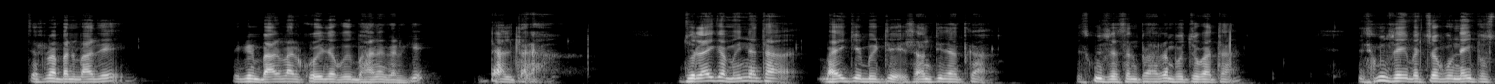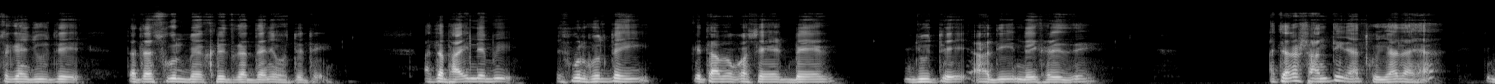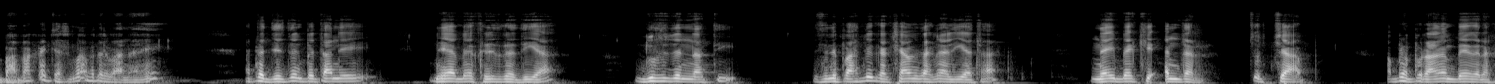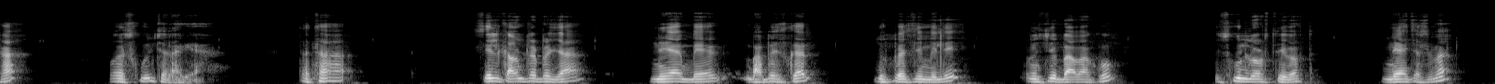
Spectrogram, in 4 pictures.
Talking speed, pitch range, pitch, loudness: 120 wpm, 110-135 Hz, 125 Hz, -18 LUFS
